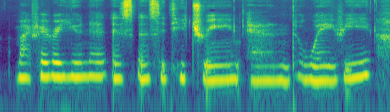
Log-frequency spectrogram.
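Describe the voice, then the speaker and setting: Speech with a Chinese accent over noticeable background noise. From China. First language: Chinese (Mandarin). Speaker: ASMR YouTuber. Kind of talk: casual Q&A talk. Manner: soft-spoken.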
